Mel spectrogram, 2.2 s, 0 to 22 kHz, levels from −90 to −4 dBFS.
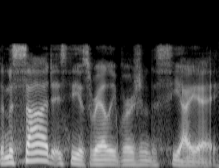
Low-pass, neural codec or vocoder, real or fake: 7.2 kHz; autoencoder, 48 kHz, 32 numbers a frame, DAC-VAE, trained on Japanese speech; fake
